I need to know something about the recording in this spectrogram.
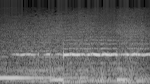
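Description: Synthesized logo-sting music for a news channel ident: long held tones over a rushing, hissy whoosh, with a sharp click at the start.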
